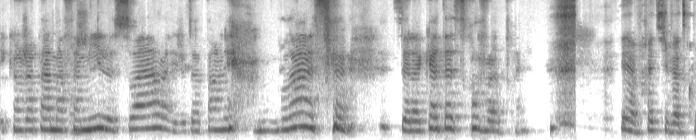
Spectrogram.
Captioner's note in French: Rires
